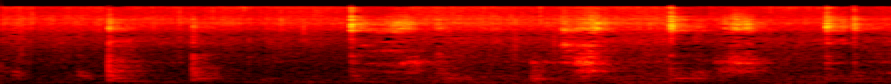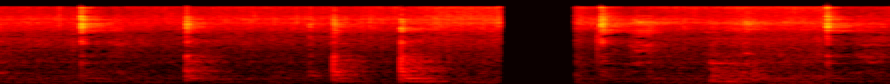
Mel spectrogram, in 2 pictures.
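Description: A metal spatula scrapes and clatters against a wok while tossing food.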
